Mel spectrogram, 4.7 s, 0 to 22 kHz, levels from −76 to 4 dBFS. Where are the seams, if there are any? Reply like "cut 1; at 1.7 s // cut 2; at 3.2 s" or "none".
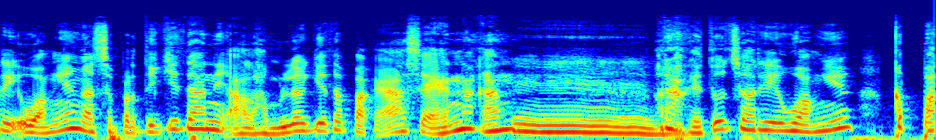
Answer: none

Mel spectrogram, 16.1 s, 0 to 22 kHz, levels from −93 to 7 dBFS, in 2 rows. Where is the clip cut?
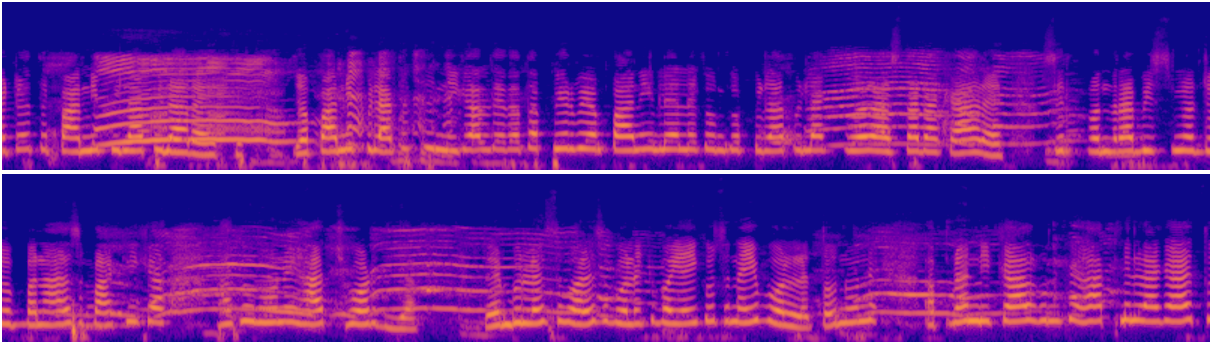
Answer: none

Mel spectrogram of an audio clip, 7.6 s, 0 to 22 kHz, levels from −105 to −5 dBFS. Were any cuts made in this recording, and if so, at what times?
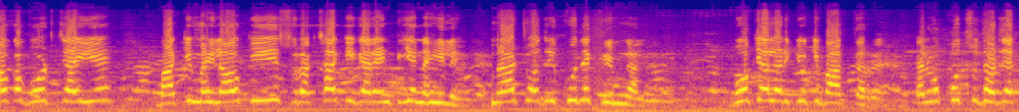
cut 1; at 3.7 s

